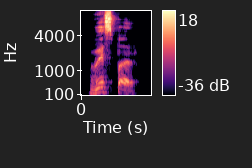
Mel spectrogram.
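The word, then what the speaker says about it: whisper: भी साउंड नहीं है विस्पर विस्पर मतलब फुसफुसाना हल्के हल्के करके कुछ बोलना यहां पर भी एच का साउंड नहीं है चच एच का यहां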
